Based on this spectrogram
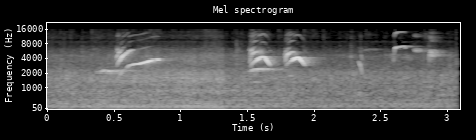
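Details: Cinereous tit, a species that adapts to human surroundings, singing with Bar-winged prinia song mixed in: clear rising whistled slurs, two quick ones close together, then thin high notes.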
